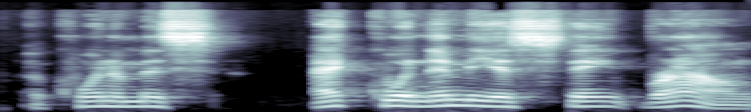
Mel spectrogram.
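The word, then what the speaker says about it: Equanimeous St. Brown: Brown, Equanimous St. Brown. Look at me saying it right, AB. Ecuador, that's what I call it.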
